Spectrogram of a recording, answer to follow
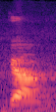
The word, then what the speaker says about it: Jung: Same, I don't know why it's pronounced Gung, but it is.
